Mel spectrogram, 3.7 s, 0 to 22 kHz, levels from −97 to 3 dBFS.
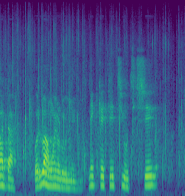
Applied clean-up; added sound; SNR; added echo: none; Applause; 18 dB; none.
